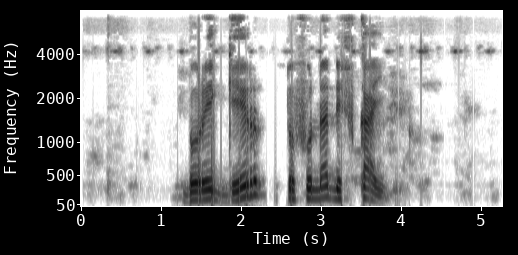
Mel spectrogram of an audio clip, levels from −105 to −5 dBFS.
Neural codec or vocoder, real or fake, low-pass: none; real; 7.2 kHz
